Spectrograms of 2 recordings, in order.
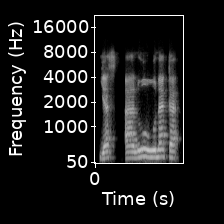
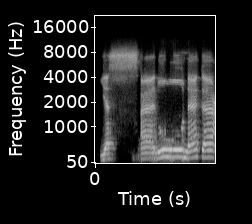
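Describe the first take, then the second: First: The s sound is cut short and held back. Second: The s sound flows out as a strong hiss. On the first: The speaker calls it wrong. "ini berarti sifat sofirnya, hamsnya juga kurang ya" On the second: The speaker calls it right. "pastikan uh, alirannya deras ya"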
